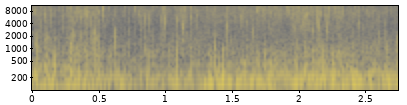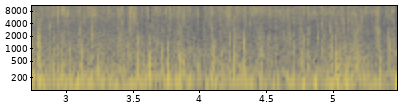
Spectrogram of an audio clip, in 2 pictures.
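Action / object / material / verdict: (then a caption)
scrape / faux fur microphone windscreen / synthetic fur / none. Fingertips rub a fluffy grey-white faux fur windscreen covering a microphone. They produce a steady, close, muffled rumble with dense scratchy rustling, heavy in the low end, with faint brighter crackles on top. The sound stays loud and continuous throughout, with small swells as the rubbing shifts.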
